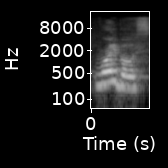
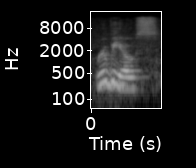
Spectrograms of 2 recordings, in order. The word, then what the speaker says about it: rooibos: is Rubio's Rubio's yes I was like the mispronunciation of rooibos tea because I pronounced it Rubio's for many many years like an s it's okay so see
